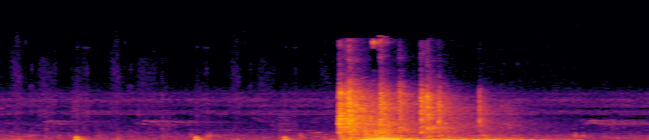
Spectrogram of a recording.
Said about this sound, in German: Aufmachen sollte man auch die Tür.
